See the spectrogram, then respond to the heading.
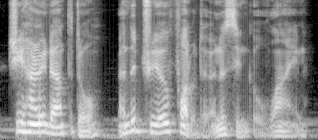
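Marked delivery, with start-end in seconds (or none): none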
